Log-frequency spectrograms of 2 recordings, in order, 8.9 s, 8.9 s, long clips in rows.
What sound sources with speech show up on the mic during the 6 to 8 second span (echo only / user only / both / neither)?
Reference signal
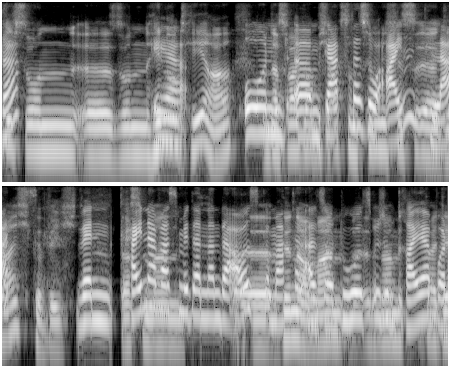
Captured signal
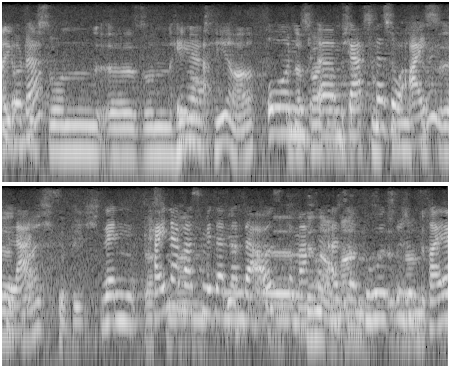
both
